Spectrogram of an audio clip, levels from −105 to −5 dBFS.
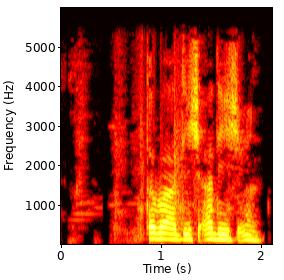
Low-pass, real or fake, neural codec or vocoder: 5.4 kHz; real; none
